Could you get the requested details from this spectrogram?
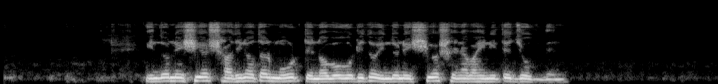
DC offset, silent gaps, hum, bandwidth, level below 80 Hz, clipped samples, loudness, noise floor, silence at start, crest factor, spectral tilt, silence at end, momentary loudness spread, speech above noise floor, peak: under 0.1%; none; none; 7.6 kHz; -52 dBFS; under 0.1%; -11 LUFS; -59 dBFS; 0.1 s; 12 dB; -6 dB/octave; 1.5 s; 7 LU; 48 dB; -2 dBFS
